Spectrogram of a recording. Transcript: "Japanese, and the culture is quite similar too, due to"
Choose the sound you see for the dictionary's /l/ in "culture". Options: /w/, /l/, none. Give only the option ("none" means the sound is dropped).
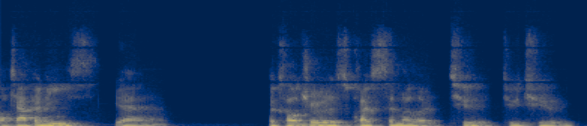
/l/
